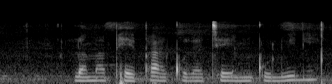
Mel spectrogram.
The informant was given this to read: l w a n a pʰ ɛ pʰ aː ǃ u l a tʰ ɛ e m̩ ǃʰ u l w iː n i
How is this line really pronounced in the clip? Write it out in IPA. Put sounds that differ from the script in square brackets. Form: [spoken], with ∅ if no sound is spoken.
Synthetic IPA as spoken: l w a [m] a pʰ ɛ pʰ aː ǃ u l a tʰ ɛ e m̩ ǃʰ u l w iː n i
